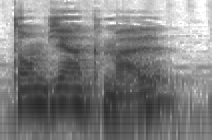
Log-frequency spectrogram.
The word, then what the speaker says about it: tant bien que mal: tant bien que mal, tant bien que mal と発音します。 tant そして bien は微母音なので気をつけましょう。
